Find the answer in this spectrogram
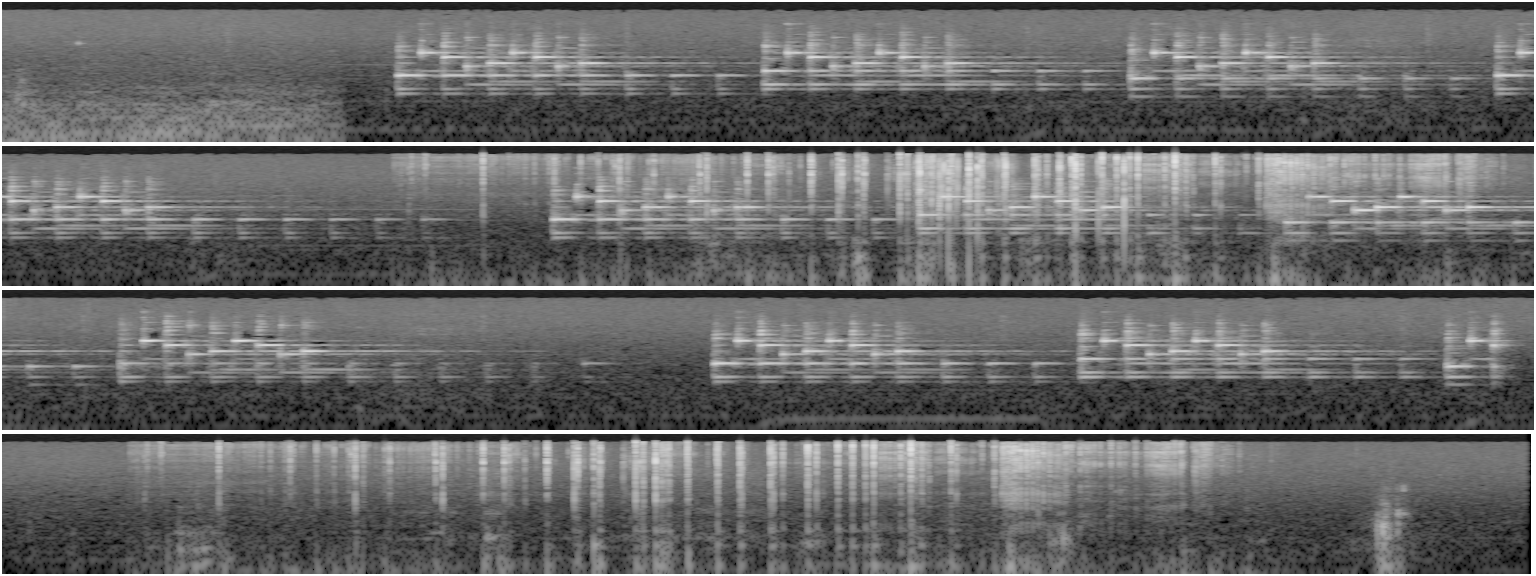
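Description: A wake-up alarm ringtone playing the same short melodic phrase over and over, about two seconds at a time. Twice it is overlaid by a long stretch of loud rustling as the bedding moves.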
